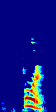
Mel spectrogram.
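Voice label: "пур", Komi, female; kpv audio dict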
